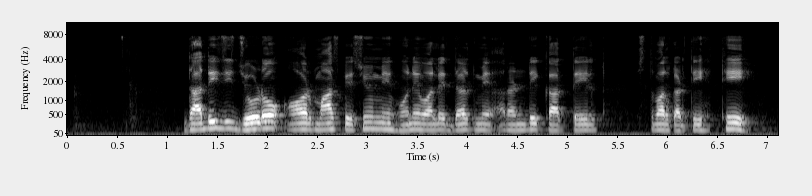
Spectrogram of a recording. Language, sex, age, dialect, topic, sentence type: Hindi, male, 41-45, Garhwali, agriculture, statement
